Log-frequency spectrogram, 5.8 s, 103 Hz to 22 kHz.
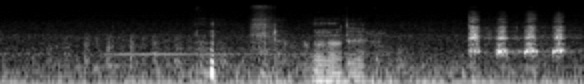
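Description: A dog in the video game Dragon Age 2 pants in short, breathy bursts that come and go over a constant low hum, with spoken voices in between.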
